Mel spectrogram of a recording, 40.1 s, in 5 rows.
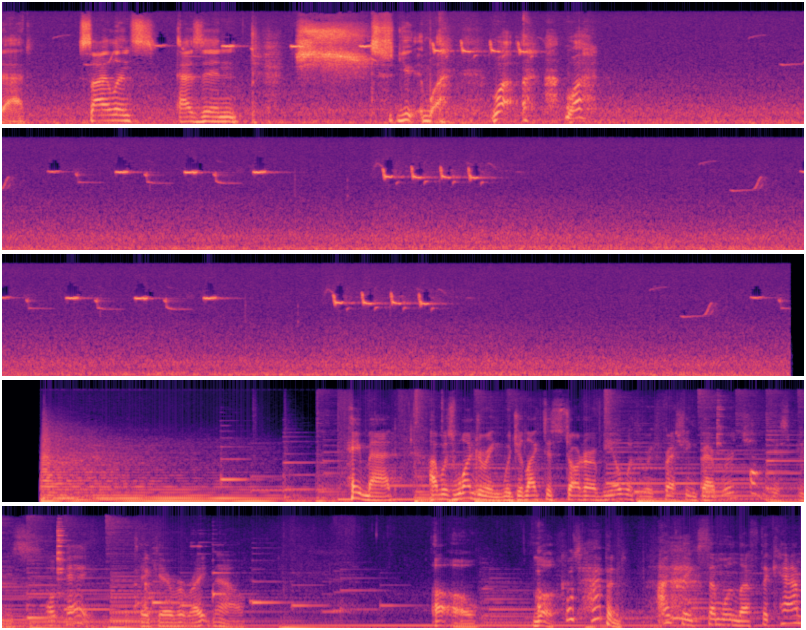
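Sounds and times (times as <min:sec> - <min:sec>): low outdoor background noise: 0:00.0 - 0:23.9
songbird singing: 0:00.0 - 0:24.0, 0:28.3 - 0:40.0.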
